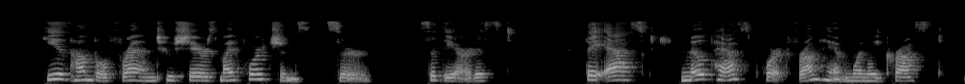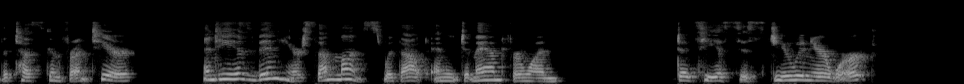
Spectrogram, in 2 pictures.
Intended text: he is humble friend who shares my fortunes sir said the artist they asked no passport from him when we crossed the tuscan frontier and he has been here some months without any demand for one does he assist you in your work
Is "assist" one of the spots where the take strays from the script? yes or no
no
